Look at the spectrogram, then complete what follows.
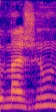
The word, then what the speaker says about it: Majnoun: Moi, je dirais que je pencherais pour une prononciation de Majnoun à la française, parce que quand même, Majnoun, c'est connu comme personnage. Majnoun et Leïla, etc. Dans la littérature arabe en traduction, on a l'habitude de prononcer Majnoun et pas Majnoun.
